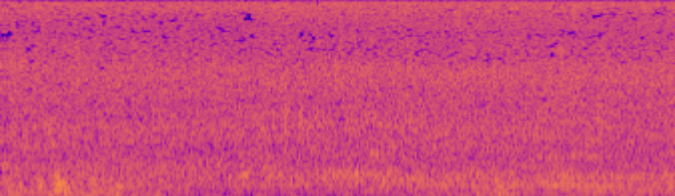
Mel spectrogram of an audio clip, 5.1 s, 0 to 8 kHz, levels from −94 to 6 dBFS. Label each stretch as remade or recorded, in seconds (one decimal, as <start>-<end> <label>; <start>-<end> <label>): 0.0-5.1 recorded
